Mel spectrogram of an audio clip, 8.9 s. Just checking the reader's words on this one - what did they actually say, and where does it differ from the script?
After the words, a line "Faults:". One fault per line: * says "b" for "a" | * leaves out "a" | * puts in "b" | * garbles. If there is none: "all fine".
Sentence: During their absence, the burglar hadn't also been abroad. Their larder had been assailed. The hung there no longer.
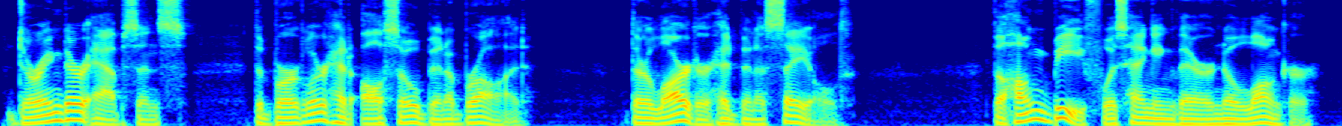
During their absence, the burglar had also been abroad. Their larder had been assailed. The hung beef was hanging there no longer.
Faults:
* says "had" for "hadn't"
* puts in "beef was hanging"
